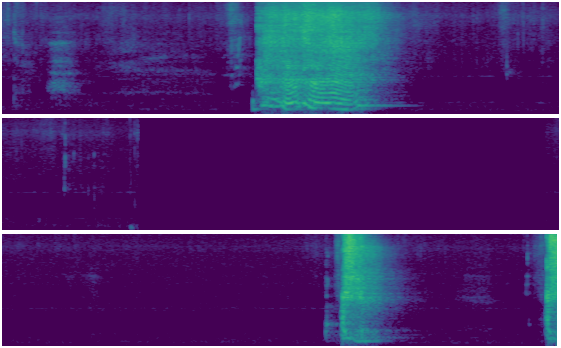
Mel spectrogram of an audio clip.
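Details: Adult male with a cold caught from a partner, three days of being very sneezy, sniffly and congested with a stuffed yet runny nose and sore throat: a loud explosive sneeze with a voiced tail, silence, then a second sharp sneeze.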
